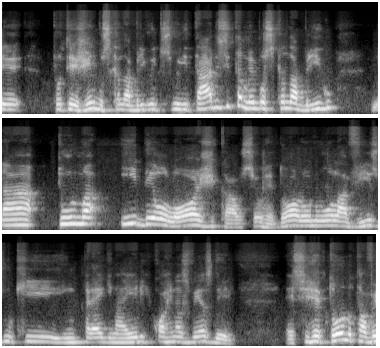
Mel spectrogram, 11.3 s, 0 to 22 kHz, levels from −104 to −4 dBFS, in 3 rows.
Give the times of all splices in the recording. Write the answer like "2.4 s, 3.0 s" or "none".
none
